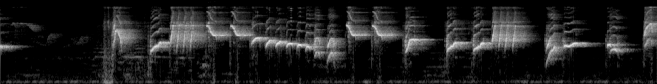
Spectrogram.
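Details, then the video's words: Green leafbird song played to stir the aggression of rival birds so they reply: after a short quiet start, a fast varied stream of bright whistles, trills and slurred phrases. "MASTERAN DAN PANCINGAN CUCAK IJO LAMBAT PANAS UNTUK MEMICU EMOSI LAWAN AGAR GACOR"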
